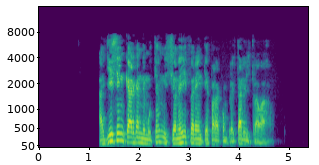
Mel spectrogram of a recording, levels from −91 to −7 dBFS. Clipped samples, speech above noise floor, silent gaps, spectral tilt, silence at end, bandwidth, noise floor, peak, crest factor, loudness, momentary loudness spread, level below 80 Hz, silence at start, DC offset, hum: under 0.1%; over 70 dB; none; -5.5 dB/octave; 0.8 s; 8 kHz; under -90 dBFS; 0 dBFS; 22 dB; -21 LUFS; 10 LU; -56 dBFS; 1.2 s; under 0.1%; none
